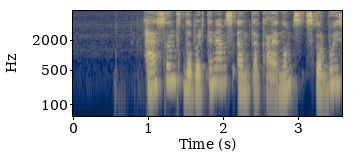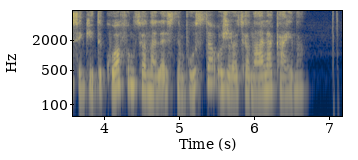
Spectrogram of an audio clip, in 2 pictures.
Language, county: Lithuanian, Vilnius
